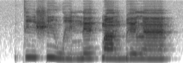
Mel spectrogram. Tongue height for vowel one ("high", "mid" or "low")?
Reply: high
